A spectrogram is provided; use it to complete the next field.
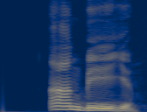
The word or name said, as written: aanbieden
